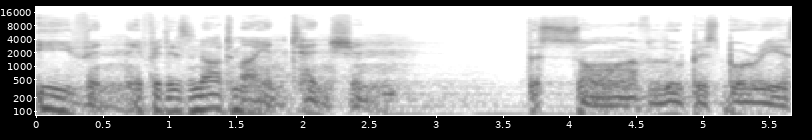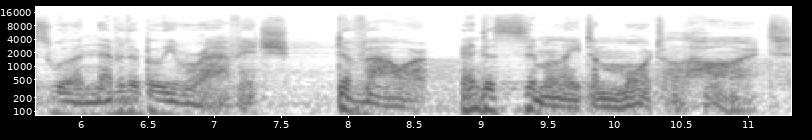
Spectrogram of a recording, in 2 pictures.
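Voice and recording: A man performs a put-on character voice with extremely low pitch, a fairly bright tone and lively intonation. He goes at a slow pace while faint music plays in the background.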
